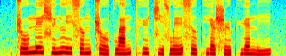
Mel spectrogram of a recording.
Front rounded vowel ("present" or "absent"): present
